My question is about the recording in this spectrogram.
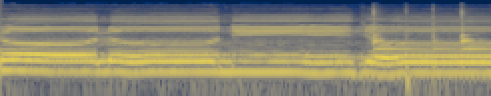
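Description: A male singer holding one long, steady sung note in a Bengali devotional song (Brahmo sangeet), over instrumental accompaniment. The note breaks off briefly near the end.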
